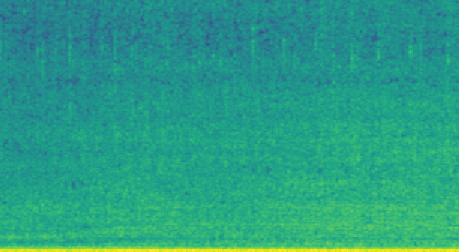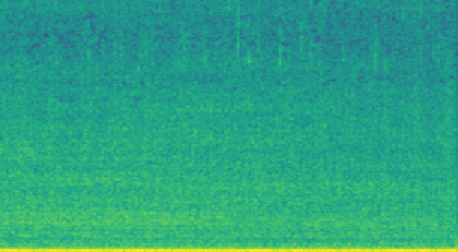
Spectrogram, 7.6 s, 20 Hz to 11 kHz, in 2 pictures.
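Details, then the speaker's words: 2007 Pontiac GXP LS4 V8 after rear head bolt thread repair, restarted: deep, steady, even idle rumble with no knocks, ticks or hunting; running normally. "All right, it's round 2. She started. Sounds good."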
